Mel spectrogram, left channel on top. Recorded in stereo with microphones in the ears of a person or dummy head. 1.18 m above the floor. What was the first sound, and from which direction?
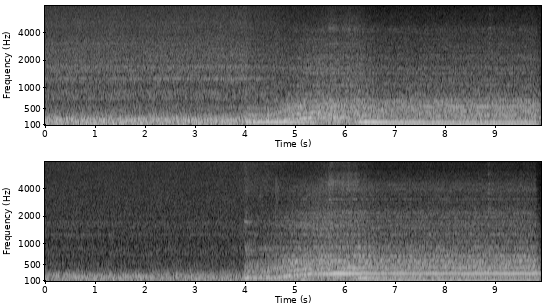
A microwave, 30° right (ahead or behind).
